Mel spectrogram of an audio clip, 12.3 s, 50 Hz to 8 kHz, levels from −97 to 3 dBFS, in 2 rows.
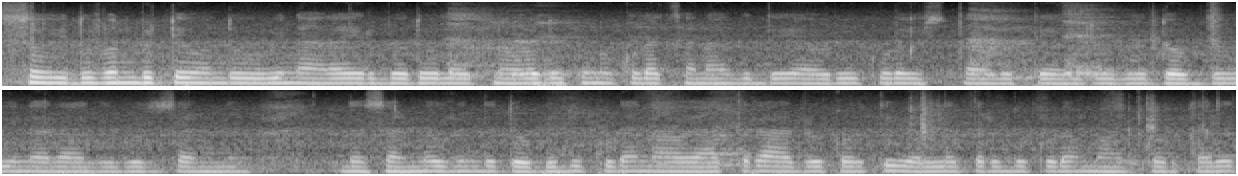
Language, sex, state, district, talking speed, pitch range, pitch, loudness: Kannada, female, Karnataka, Bellary, 150 wpm, 160-170 Hz, 165 Hz, -18 LUFS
